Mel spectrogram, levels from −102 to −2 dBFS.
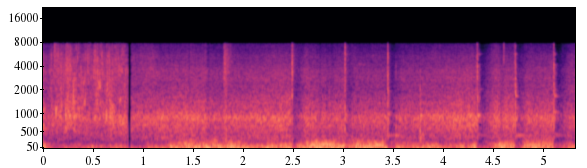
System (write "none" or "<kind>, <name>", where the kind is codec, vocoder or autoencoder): none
